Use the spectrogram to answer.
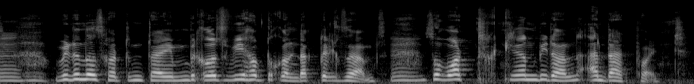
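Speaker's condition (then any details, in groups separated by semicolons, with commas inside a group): Cerebral palsy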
